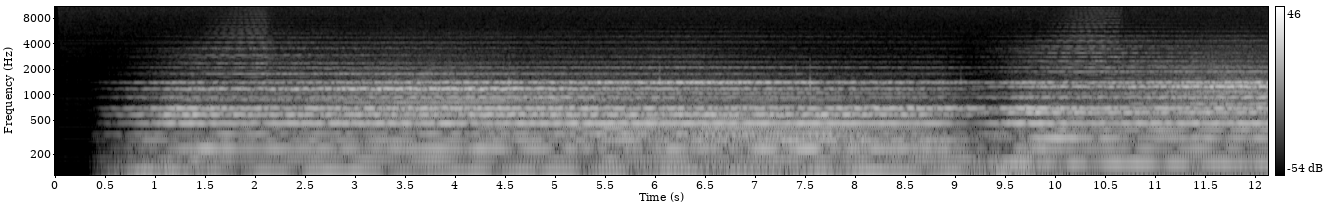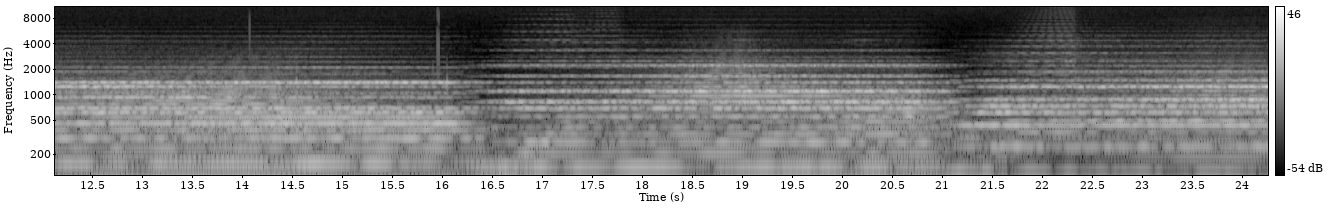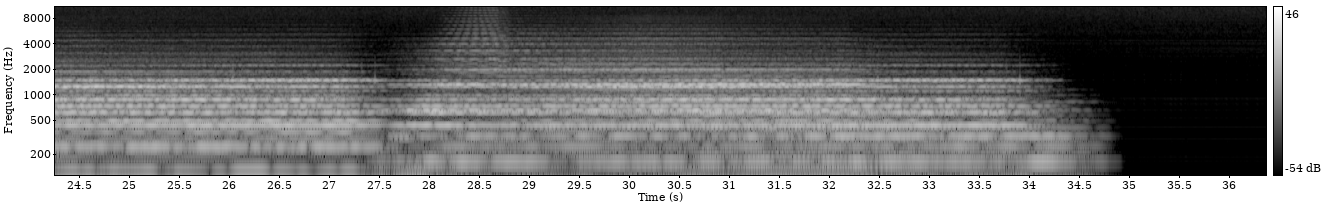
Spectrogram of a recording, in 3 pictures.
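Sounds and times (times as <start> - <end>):
slow choir on a digital synthesizer: 0.4 - 34.6.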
